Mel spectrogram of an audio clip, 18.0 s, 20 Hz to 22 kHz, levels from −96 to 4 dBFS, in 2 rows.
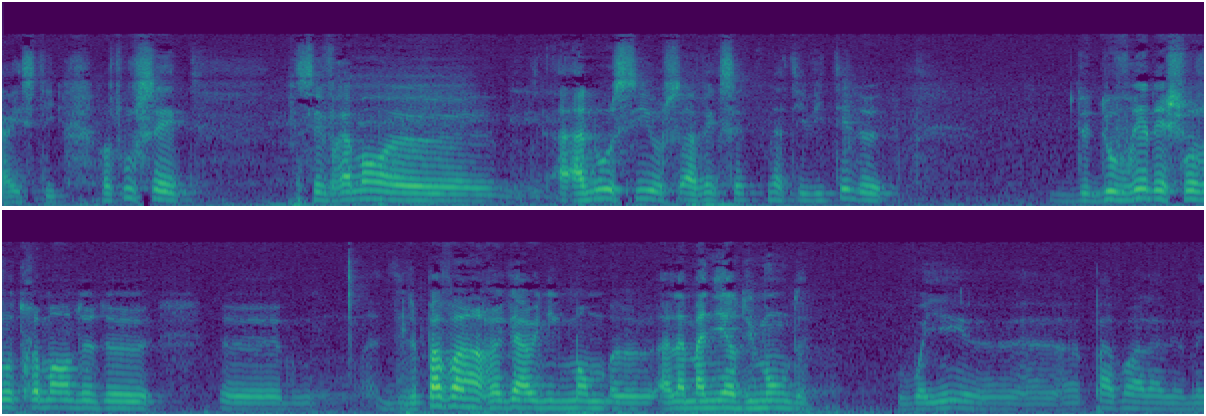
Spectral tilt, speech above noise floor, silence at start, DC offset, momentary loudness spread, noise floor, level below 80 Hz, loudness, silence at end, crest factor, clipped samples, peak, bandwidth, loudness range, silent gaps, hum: -4 dB/octave; 26 dB; 0 s; under 0.1%; 18 LU; -59 dBFS; -56 dBFS; -32 LUFS; 0 s; 26 dB; under 0.1%; -8 dBFS; 11.5 kHz; 9 LU; none; none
